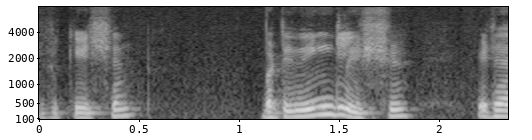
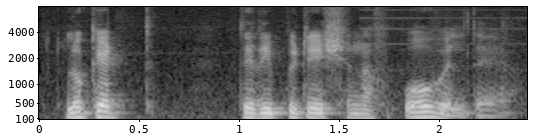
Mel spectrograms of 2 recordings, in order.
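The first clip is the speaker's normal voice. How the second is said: usual speaking voice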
